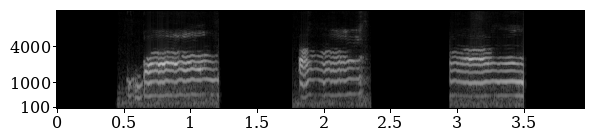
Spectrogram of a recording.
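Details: A cat gives three clear, drawn-out meows, each under a second long, spaced about a second apart, on a clean, quiet background.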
